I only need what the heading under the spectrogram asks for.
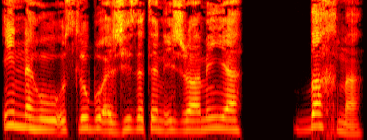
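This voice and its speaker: A man's voice: high-pitched, normal speed, a little mellow, no echo, voice pushed up, lightly acted. A resolute young woman investigator, voiced by a male narrator in a storybook. She speaks firmly, raised above his own voice. The sound is dry. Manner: firm, tense.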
